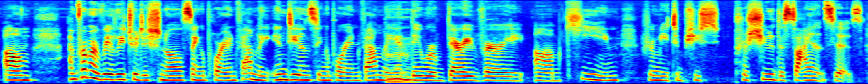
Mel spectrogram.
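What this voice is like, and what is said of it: Mixed international global citizen accent. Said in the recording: “I'm acutely aware of my global citizen accent problem”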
